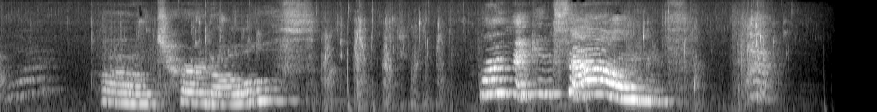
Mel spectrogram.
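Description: Water sloshing and splashing in a filled bathroom sink as a plush toy is pushed under, heard as a run of short splashes in the middle. Before and after it, a voice makes two drawn-out wordless sounds that rise and fall in pitch; these are louder than the water.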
